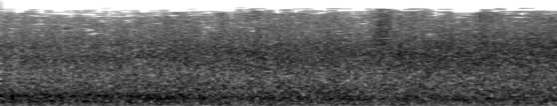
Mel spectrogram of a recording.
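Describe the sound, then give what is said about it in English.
Ocean waves make a steady, dense roar of rushing water that stays constant throughout, with no distinct breaks between swells and no voices. “From these waves, how these birds catches fish.”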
